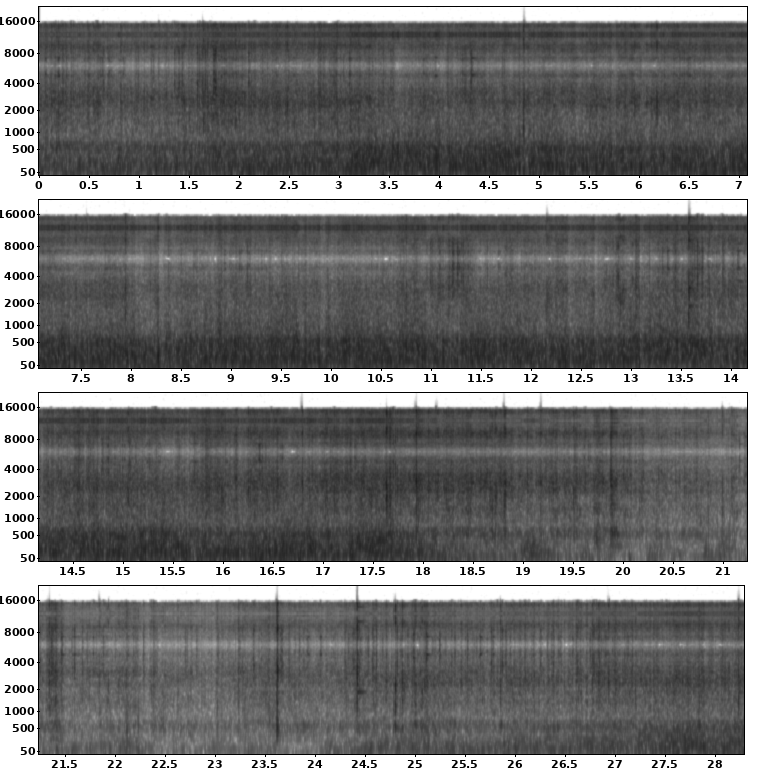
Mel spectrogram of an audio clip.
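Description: Mountain bike descending a loose gravel track at speed: wind rushing over the microphone and the knobby tyres crunching and rattling over stones. It eases off for several seconds about two-thirds of the way through, with a few sharp clicks, then builds again near the end.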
